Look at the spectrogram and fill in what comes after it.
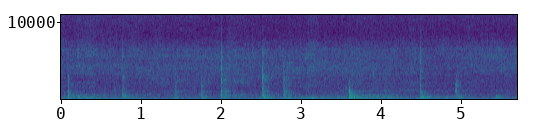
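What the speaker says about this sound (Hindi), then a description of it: "थोड़ा सा इसको मसाले को भूनेंगे।" Spice masala for a spicy urad dal (daal mash) with softened tomatoes sautéing in a pan: a steady close sizzle and hiss, broken by repeated sharp scrapes of a spoon stirring every second or so, with no voices.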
